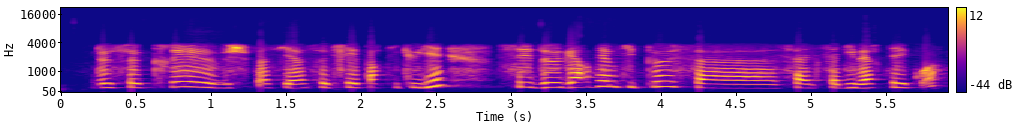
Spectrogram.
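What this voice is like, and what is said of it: Singsong southern French accent. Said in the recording (French): “ce petit accent qui chante”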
